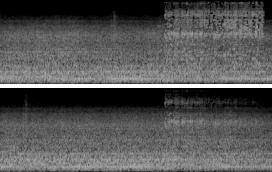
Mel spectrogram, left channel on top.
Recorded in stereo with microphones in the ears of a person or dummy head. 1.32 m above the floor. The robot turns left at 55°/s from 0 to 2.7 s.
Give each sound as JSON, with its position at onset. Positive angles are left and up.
{"t": 1.6, "sound": "a buzzer", "azimuth_deg": 165}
